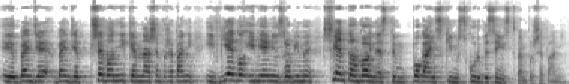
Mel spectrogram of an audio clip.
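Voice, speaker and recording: A man's voice: very high-pitched, normal speed, few pauses. A man voicing a hot-tempered young male churchgoer in a prank phone call, ranting and repeating the same phrase of address.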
